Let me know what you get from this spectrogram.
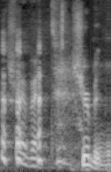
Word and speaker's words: sherbet: One R in that word. We just watched a thing on, like, the sherbet. Words you think you were pronouncing correctly, but you're not, and that was one of them.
